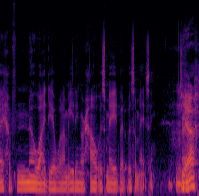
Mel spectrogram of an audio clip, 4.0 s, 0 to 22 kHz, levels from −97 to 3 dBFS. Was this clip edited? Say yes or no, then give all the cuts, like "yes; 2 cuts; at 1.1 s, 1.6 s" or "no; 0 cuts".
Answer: no; 0 cuts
